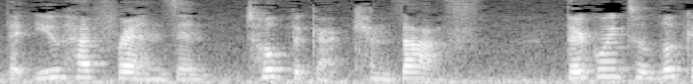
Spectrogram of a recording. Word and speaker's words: Topeka: you can see that we stress the middle part of the word Topeka and here the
